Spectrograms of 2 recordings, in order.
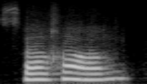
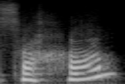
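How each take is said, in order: First: The middle consonant is a voiced g sound. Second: The middle consonant is a breathy h sound. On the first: "а затем немножко звонче, и у нас получается саган" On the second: "сначала пробуем произнести сахан через букву Х"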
